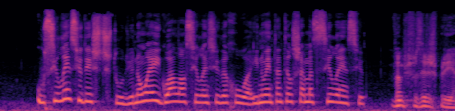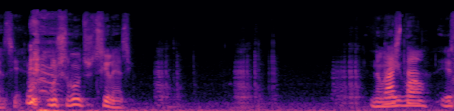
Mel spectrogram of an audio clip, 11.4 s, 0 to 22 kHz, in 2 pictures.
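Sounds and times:
speech: 0.5 - 7.4, 10.3 - 11.3
laughter: 6.0 - 6.7
chair creaking as someone shifts weight in a studio: 7.6 - 10.8.

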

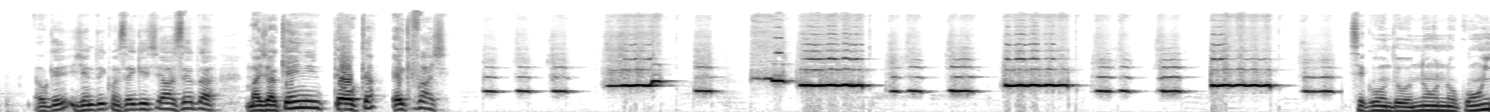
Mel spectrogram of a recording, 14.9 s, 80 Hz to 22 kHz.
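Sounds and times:
speech: 0.4 - 4.6, 13.6 - 14.8
traditional Doxi flute playing a lively melody: 4.8 - 13.5.

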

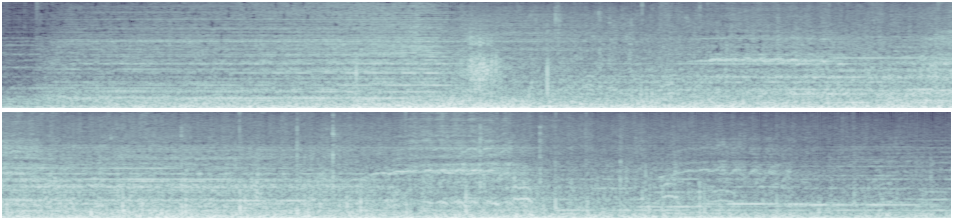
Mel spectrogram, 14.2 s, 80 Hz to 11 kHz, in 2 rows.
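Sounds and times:
many horses galloping: 0.0 - 14.2
horses whinnying and neighing: 2.0 - 13.8.

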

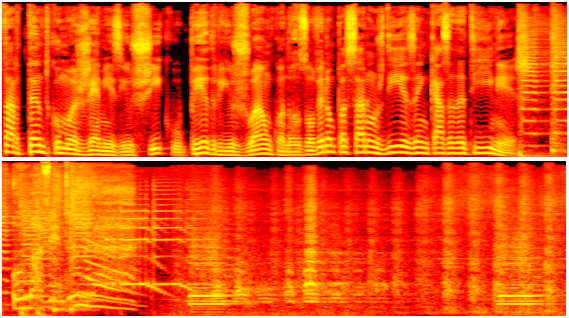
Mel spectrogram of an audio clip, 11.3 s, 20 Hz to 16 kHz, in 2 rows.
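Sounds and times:
speech: 0.0 - 6.2
train running on rails: 7.5 - 11.2.

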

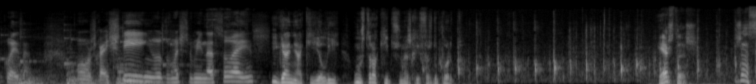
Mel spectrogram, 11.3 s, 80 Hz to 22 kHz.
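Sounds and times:
speech: 0.1 - 7.1, 9.9 - 11.3
horses' hooves clip-clopping: 5.9 - 11.3.

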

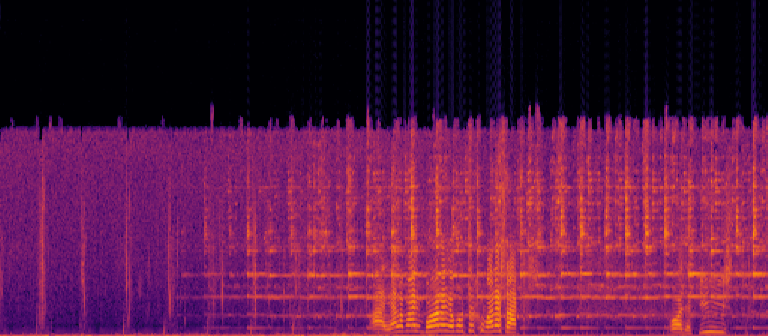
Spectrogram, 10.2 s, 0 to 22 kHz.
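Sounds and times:
footsteps walking along a road outdoors: 0.0 - 10.2
clinking bell-like ringing: 2.4 - 10.2
speech: 5.0 - 7.2, 8.9 - 9.9.

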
